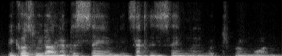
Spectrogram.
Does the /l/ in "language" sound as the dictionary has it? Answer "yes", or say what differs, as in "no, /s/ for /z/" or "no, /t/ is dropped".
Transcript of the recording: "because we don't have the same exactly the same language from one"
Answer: no, /w/ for /l/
